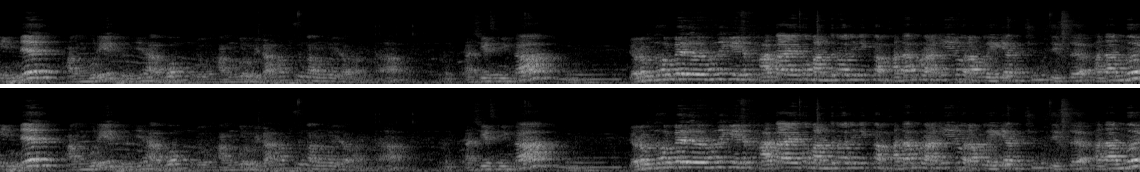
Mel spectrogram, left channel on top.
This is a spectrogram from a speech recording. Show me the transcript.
광물이 존재하고, 이 광물을 우리가 합수 광물이라고 합니다. 아시겠습니까? 여러분들 선생님은 바다에서 만들어지니까 바닷물 아니에요 라고 얘기하는 친구도 있어요.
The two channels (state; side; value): normal; both; correlation 0.66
